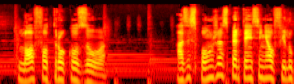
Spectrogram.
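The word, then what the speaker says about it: Lophotrochozoa: Lembre-se também de que CH se pronuncia como um K. Lofotrocozoa.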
